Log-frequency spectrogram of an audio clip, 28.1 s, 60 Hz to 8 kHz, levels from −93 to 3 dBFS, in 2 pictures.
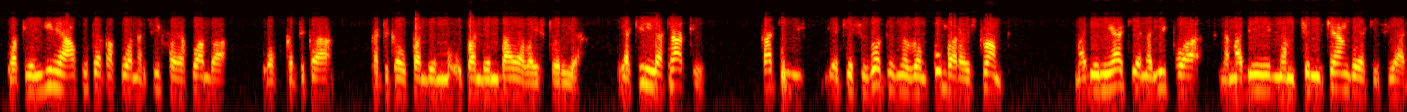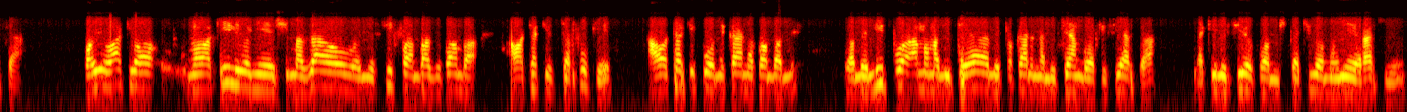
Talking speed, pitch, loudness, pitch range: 140 wpm, 160 Hz, -28 LUFS, 145-195 Hz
